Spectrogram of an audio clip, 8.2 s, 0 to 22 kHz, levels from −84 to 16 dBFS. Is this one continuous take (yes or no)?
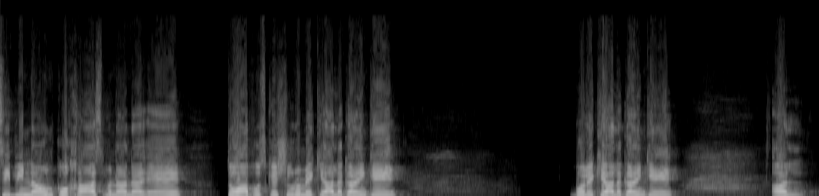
yes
